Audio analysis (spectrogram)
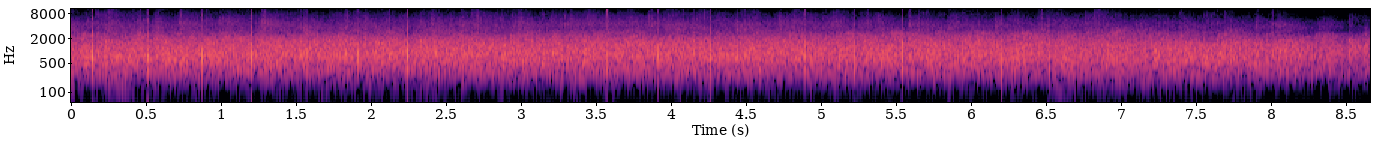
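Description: An audience applauds steadily for nearly nine seconds, many hands clapping in a dense, even wash of sound with a few sharper individual claps popping out. No one speaks.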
